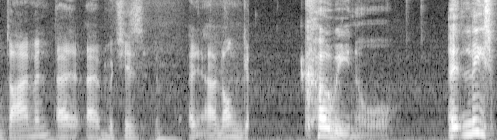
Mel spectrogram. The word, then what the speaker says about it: Koh-i-Noor: Koh-i-Noor. At least pronounce it properly.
